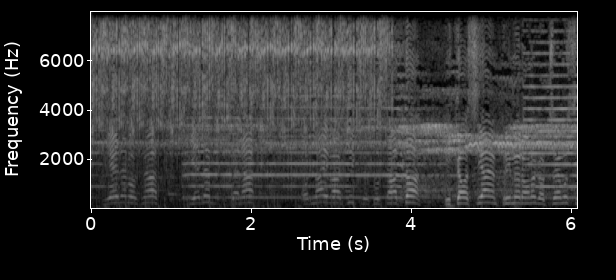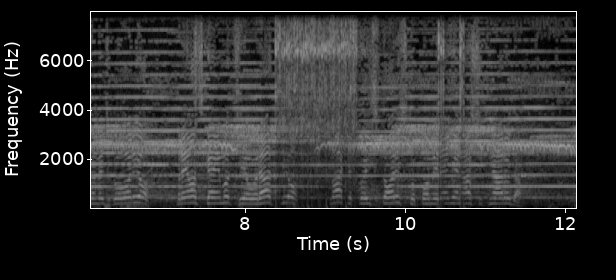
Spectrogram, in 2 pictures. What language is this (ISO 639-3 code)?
srp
